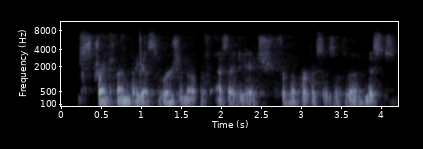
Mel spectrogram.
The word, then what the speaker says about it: SIDH: uh abbreviated sidh and i call it sidh i do not give any uh pronounceable syllable to this acronym if other people want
